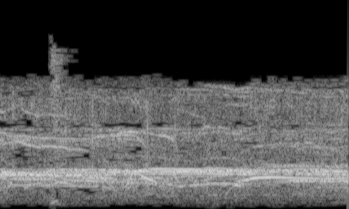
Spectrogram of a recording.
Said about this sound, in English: Well, the women screaming outside seem to like it.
